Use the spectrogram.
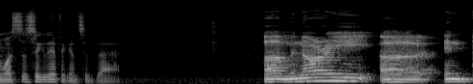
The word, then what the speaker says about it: Minari: Minari, and how Koreans would pronounce it, Minari.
